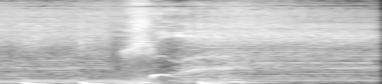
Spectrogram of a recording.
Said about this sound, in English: The greatest live shows and that cheering crowd sound.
